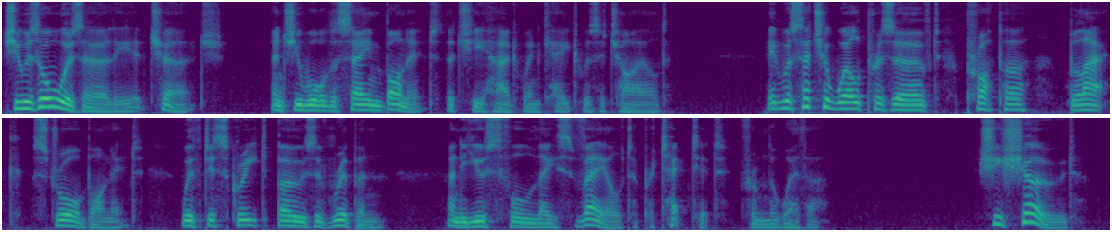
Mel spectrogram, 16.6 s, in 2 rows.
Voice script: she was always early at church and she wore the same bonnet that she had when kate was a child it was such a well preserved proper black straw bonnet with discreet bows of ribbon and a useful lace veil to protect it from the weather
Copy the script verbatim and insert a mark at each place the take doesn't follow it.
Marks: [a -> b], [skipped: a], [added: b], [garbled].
she was always early at church and she wore the same bonnet that she had when kate was a child it was such a well preserved proper black straw bonnet with discreet bows of ribbon and a useful lace veil to protect it from the weather [added: she showed]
